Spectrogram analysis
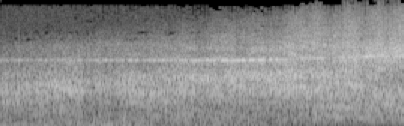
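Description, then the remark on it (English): American fighter jets, in a show of force aimed at North Korea, roar steadily across the whole stretch, a dense rumbling wash with a thin, high whine running through it, the hiss brightening toward the end. No one speaks. “Days after American fighter jets put on this show of force aimed at North Korea”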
